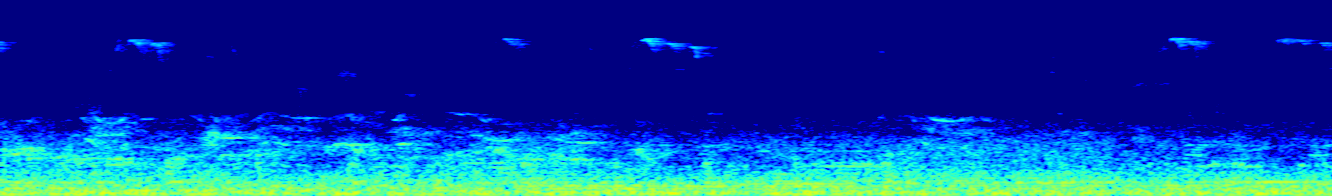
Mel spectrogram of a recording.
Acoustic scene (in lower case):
residential area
